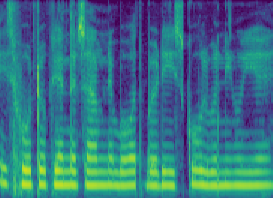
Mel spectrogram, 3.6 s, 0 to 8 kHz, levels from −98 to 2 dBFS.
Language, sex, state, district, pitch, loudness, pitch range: Hindi, female, Rajasthan, Barmer, 200 Hz, -14 LUFS, 200-210 Hz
